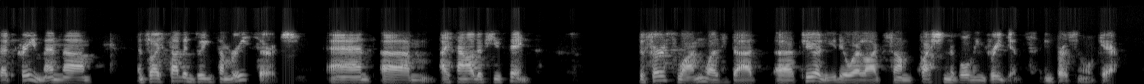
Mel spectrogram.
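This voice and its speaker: A man speaks with a French accent at a moderate pace. His loudness stays very even. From France, Paris. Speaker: company founder. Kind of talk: podcast interview. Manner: halting, many fillers.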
